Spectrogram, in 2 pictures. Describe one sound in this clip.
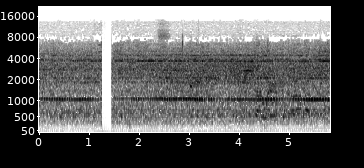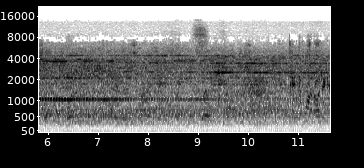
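A three-engine jet airliner taxis past with its engines whining at idle.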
